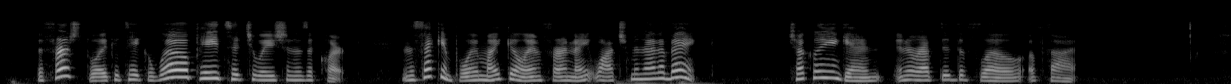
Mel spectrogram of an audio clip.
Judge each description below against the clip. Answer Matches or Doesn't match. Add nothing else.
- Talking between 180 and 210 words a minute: Doesn't match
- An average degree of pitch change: Doesn't match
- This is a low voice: Doesn't match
